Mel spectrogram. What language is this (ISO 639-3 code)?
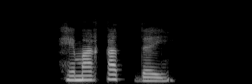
pus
